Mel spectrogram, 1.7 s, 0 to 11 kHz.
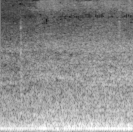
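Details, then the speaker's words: Truck with a little over 200,000 miles after a new AC compressor pulley replaced a failing bearing. AC is engaged and blowing cold. A steady, even low engine hum with no grinding or squeal; the pulley sounds normal, though there was slight noise at start-up. "It's not making those horrific noises that it was making before when that bearing was going out."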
